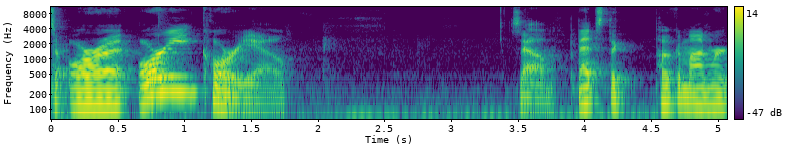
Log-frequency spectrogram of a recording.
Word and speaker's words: Oricorio: Yes, and it's Oricorio.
